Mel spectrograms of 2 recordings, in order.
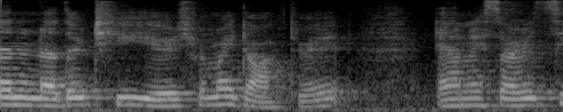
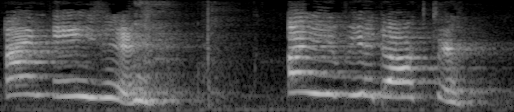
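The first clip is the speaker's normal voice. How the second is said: goofy put-on voice, very high, loud and booming; 10 dB louder than usual. Retelling their younger self's thinking back in the day, in a put-on voice. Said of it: "sorry i don't know why i did that voice".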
